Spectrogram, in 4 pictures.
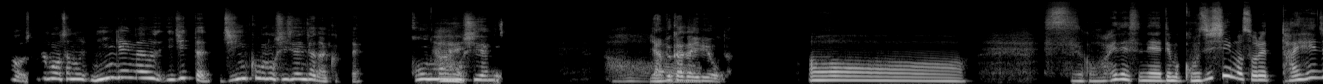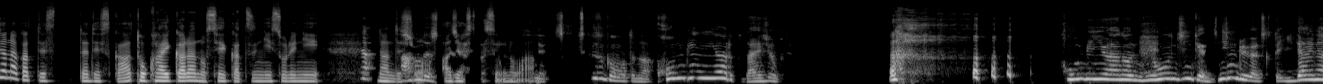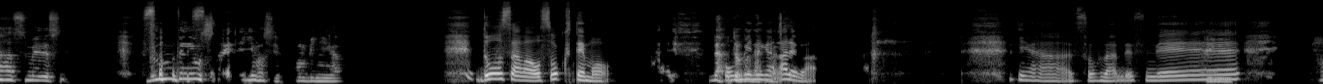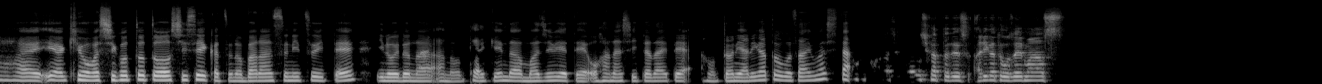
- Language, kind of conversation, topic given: Japanese, podcast, 仕事と私生活のバランスは、普段どのように取っていますか？
- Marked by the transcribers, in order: unintelligible speech; in English: "アジャスト"; chuckle; laughing while speaking: "そうですね"; laughing while speaking: "なんとかなります"; chuckle; distorted speech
